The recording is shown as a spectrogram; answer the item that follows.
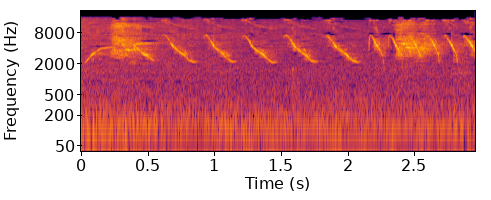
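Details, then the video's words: Canary song used in the morning to prompt other canaries to sing; a series of quick, clear whistled notes sweeping downward, repeated about every third of a second, then a burst of buzzy trilling. "PANCINGAN KENARI PAGI HARI EFEKTIF"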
